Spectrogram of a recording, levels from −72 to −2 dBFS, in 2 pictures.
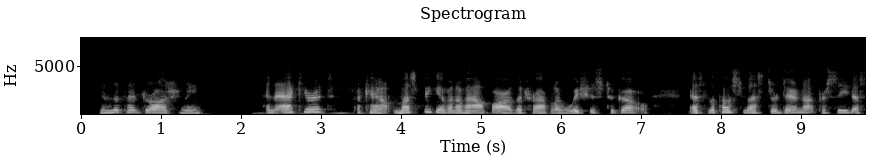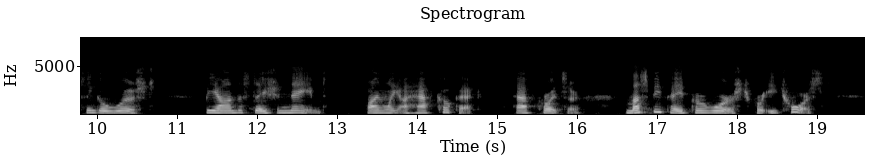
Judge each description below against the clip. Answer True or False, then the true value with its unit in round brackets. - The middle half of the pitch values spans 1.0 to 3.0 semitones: True (2.6 semitones)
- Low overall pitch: False (185 Hz)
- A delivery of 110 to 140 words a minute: True (135 wpm)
